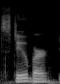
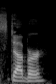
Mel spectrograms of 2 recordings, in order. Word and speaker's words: Stuber: Stuber. – Yes. – You'd think it was Stubber.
